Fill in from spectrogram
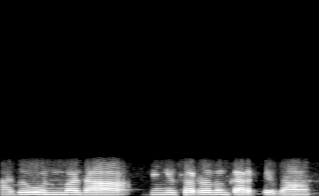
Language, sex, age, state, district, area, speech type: Tamil, female, 60+, Tamil Nadu, Mayiladuthurai, urban, conversation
